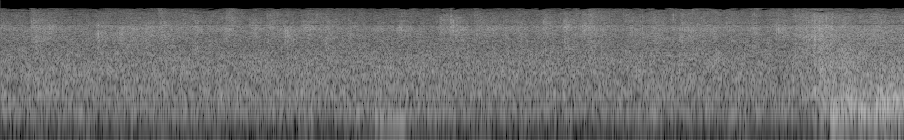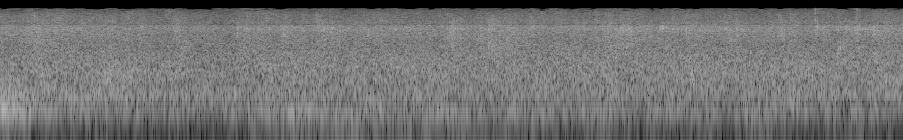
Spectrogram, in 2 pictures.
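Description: Rainstorm pouring down steadily, an even hiss of rain; about four seconds in it grows louder, with a brief deeper rumble.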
